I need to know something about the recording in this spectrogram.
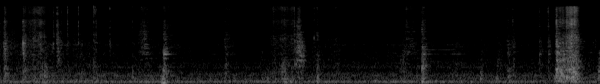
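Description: Shovel scraping and scooping loose dirt: scattered light crackles of soil, then one short, louder rasp of dirt near the end.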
